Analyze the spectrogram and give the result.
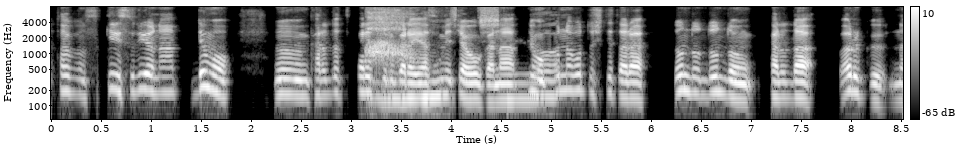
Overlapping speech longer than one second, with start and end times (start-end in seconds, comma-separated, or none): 3.1-5.2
